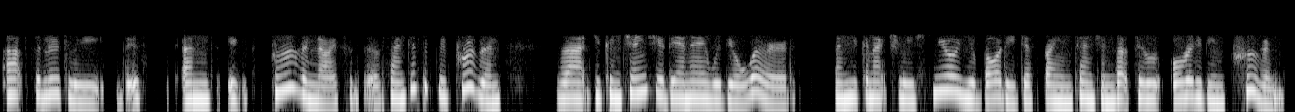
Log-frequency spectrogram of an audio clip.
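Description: Heard on a tinny telephone line that's dry and echo-free, this woman from Chile speaks at a normal speed in a medium-pitched voice. As an interview guest she tells a personal story casually, restarting sentences often.

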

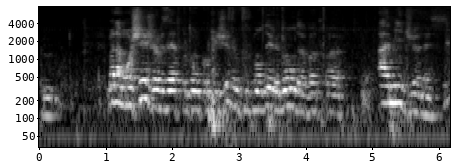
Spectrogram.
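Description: Actor playing a sardonic stage inspector, high-ish voice, very echoey hall with audience. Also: male voice, moderate pace, far from the mic, background noise, natural voice. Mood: needling. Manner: needling, ironic questioning. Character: wry, probing male police inspector. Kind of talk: amateur stage comedy. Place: theatre stage.

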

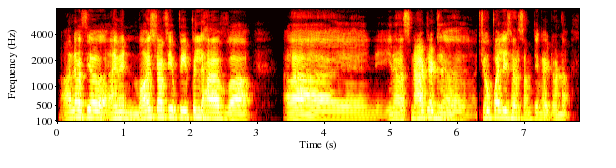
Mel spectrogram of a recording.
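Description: Over dull, lo-fi online meeting audio, a programming teacher with an Indian accent gives a live lecture. His voice is on the high side and a bit slow, and he repeats points while often checking that students are keeping up.

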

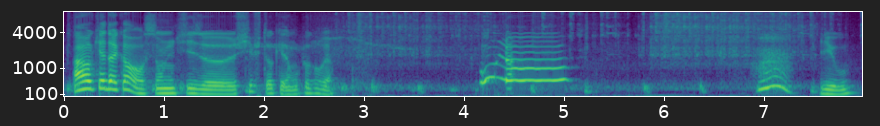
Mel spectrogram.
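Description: A man's voice: medium pitch, sing-song, fast, hardly any pauses, a little mellow. Jumpy male horror game streamer, noisy background. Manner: scared, jumpy gamer reacting aloud. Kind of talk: casual horror game commentary. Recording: clear background noise.

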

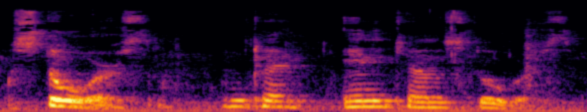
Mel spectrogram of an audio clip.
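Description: A woman's voice: medium pitch, fairly even intonation, slow, warm tone, roomy sound. A woman vlogging from her dinner table, chatting to viewers and calling them "y'all". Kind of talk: casual chat.

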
